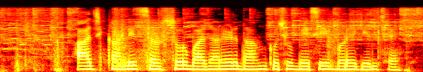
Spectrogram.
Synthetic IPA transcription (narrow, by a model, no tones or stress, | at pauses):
aːd͡ʒkaːlɪd͡ʒsəɽsoːɾbaːd͡ʒaːɾeɽd̪aːmkot͡ʃʰubɛːsebəɽeɡeːlt͡ʃʰɛː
